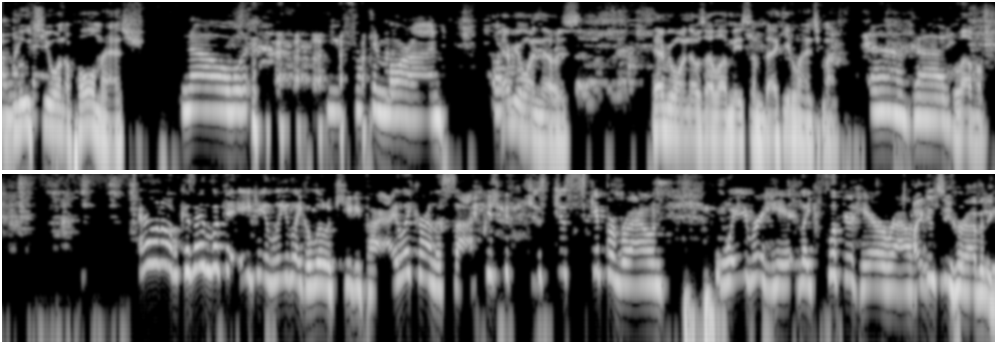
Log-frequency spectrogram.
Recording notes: Today the nerds go live on podbean! Take a few calls live on the air. The quality was a little off, as podbean live is still an in progress, yet cool concept.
